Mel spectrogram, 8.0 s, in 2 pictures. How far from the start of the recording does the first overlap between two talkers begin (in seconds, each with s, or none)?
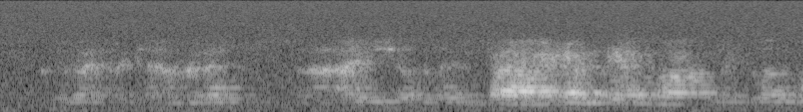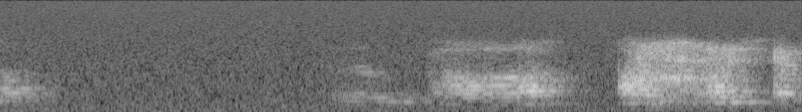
2.3 s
